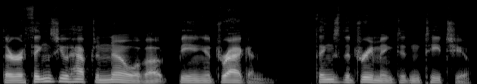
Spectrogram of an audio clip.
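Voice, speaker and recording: A man's voice: low-pitched, lively intonation, moderate pace, sharp tone, dry recording, clean studio sound. A man voicing a stern, commanding elder dragon in a story, grave and curt as he lectures. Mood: grim, stern. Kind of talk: storybook character reading.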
